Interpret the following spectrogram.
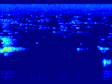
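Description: Near silence: room tone with a faint low hum, and a brief faint voice at the very start.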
